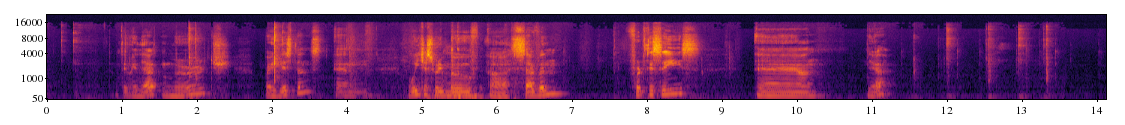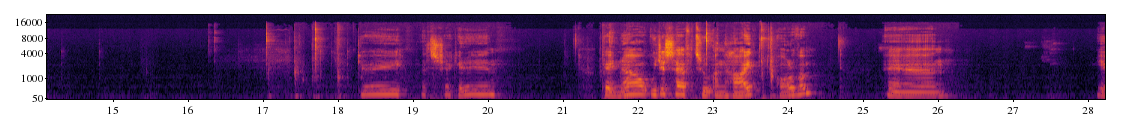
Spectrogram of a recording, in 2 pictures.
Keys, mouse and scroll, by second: 0.1 click, 10.2-10.9 scroll down 2, 10.9 middle click, 12.1 shift+middle click, 12.5-13.0 scroll down 1, 13.0-16.2 shift+middle drag, 16.2 click, 16.6 middle click, 17.4 scroll up 1, 17.7 shift+middle click, 18.6-19.2 scroll down 5, 19.2-21.4 middle drag, 21.4 click, 21.7-23.6 middle drag, 23.6 alt+h, 24.2-27.3 middle drag.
